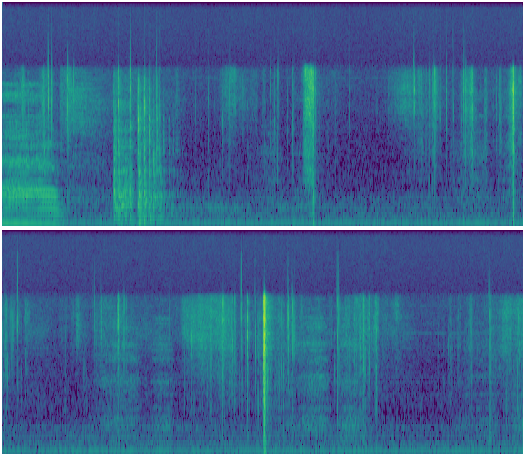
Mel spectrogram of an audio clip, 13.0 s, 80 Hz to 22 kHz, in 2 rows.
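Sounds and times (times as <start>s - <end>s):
low steady hum: 0.0s - 13.0s
faint paper rustling: 4.8s - 8.1s, 8.8s - 13.0s.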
